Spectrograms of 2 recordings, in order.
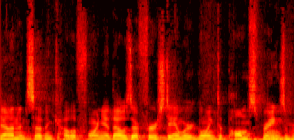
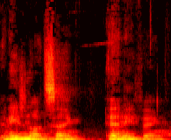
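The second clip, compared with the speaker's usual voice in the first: normal talking voice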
